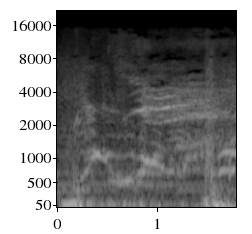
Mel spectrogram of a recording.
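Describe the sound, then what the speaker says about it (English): A monster in the Monsters University video game lets out a very loud, brief scream, harsh and close, lasting under two seconds. "You'll know it worked if you hear a super loud scream."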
